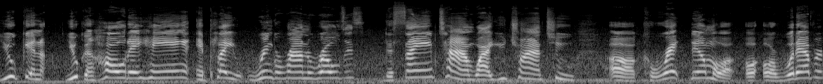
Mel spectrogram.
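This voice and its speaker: Over noticeable background noise, a woman with a high pitch uses a raised, projected voice, an animated tone and very wide pitch swings. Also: moderate pace. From US, urban projects. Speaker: podcast host giving spiritual advice. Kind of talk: casual monologue, preachy. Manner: animated, repetitive fillers.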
